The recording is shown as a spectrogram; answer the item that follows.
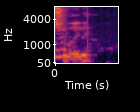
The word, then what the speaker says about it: shillelagh: I think it's shillelagh.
